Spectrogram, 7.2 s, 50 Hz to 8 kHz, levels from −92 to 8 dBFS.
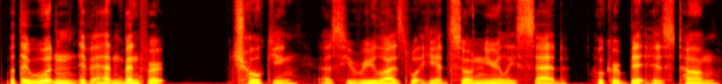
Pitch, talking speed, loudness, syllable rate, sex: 125 Hz, 185 wpm, -19 LUFS, 4.7 syllables/s, male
